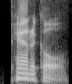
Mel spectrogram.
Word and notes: panicle: American English

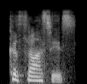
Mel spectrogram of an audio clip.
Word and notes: catharsis: Indian

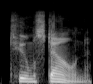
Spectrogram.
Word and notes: tombstone: American English

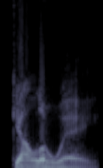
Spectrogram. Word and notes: galloway: American English

